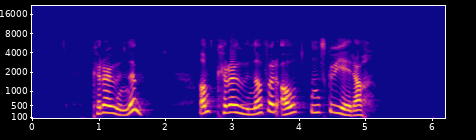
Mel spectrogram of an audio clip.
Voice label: kraune, Numedalsmål

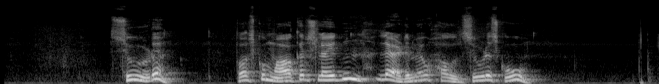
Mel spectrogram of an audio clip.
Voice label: halvsuLe, Numedalsmål

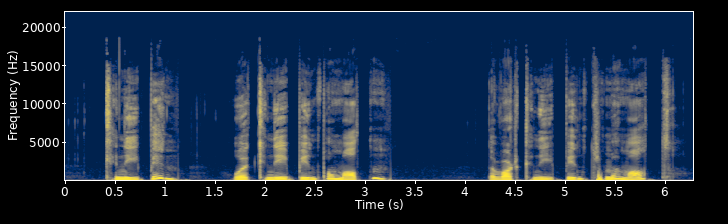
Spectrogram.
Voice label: knipin, Numedalsmål; Ho æ knipin på maten. Dæ vart knipint mæ mat.; Adjektiv; Veggli

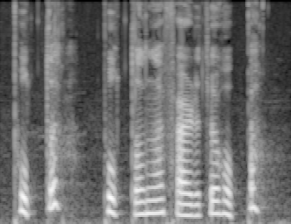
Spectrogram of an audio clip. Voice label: "potte", Numedalsmål

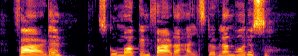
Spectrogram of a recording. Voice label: fæLe, Numedalsmål; Skommakern fæLa hællstøvlæn våres

